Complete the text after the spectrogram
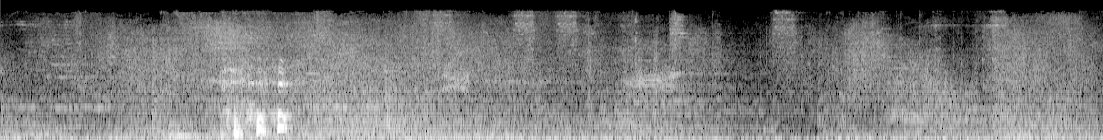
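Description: Magical spells crackle and burst during a fantasy battle.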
